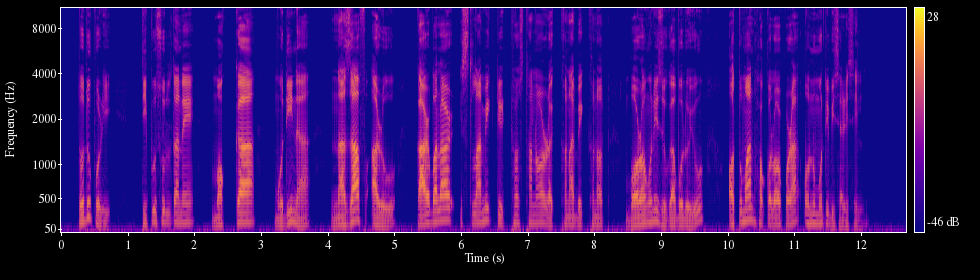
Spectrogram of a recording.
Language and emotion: Assamese, neutral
